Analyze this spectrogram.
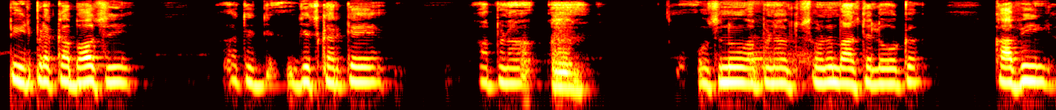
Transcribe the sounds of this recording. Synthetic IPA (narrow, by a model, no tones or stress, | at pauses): piːɽpəɽəkːaːbɔːt̪siː | ət̪eːd͡ʒɪskəɾkeː | apnaː | ʊsnũːəːpɳaːsʊɳənʋaːst̪eːloːkː | aːpʰiː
